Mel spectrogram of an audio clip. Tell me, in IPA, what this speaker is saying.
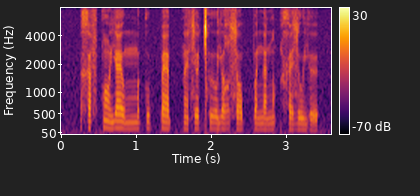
x a f k ɔ̃ j æ ʊ̯ mː ʌ k u pː æ pː ɛ̃ s ø ǀʰ ɯ ʊ̯ j ɯ ʁ s ɔ pː ʌ n a n ɔ̃ q x ɛ z u j ø

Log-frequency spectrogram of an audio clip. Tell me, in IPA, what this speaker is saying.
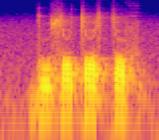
ɡ u˦ zˤ ə˦ tˤ a˦ z tˤ ʏ˦ f

